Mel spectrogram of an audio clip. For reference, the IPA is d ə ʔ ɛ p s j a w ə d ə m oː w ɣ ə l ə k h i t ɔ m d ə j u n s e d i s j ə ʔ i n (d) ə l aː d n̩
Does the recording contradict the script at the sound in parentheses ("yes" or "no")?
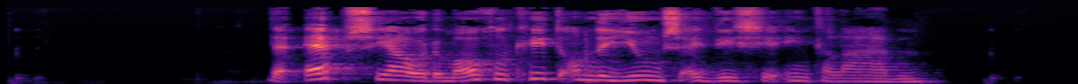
yes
